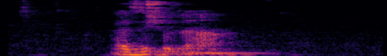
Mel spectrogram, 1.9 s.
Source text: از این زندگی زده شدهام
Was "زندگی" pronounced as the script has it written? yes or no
no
